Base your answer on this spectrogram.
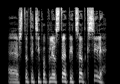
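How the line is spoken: Lazy snort. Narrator (Russian): С ленцой хмыкнул кореец

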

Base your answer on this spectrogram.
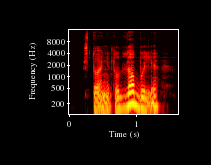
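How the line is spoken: Muttering. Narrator (Russian): пробормотал

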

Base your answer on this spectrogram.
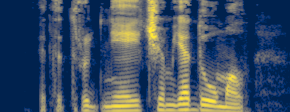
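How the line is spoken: Through gritted teeth. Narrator (Russian): сквозь зубы проговорил Свидерский

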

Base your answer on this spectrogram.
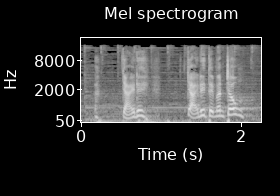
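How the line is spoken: Shouting. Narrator (Vietnamese): Thư hét lên

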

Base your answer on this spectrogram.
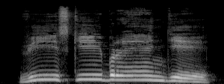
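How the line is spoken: Cheerful group shouting. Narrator (Russian): весело заорали разведчики

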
